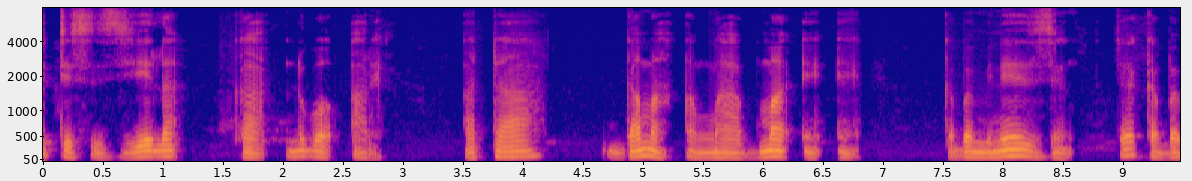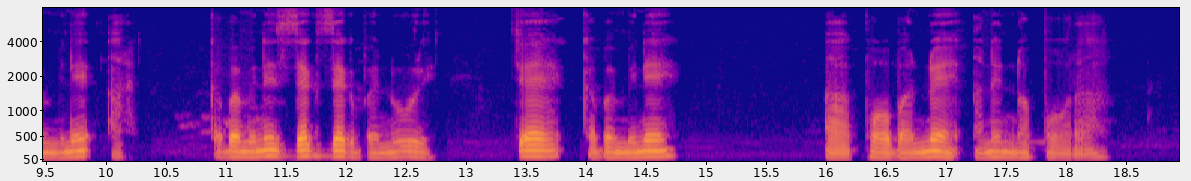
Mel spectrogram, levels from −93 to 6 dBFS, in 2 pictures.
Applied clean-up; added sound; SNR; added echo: none; none; none; none.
